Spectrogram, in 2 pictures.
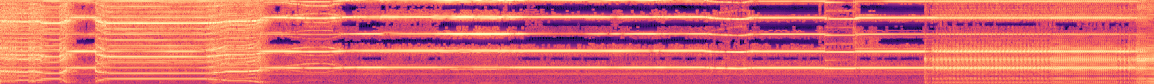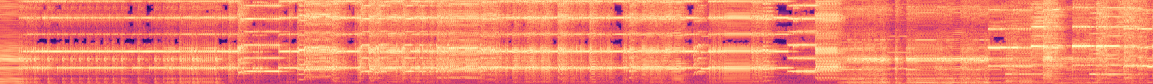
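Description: Live electronic noise music played on analog and electronic devices through effects units. Gliding pitched tones settle into steady high tones. About twelve seconds in, a dense noisy layer comes in, and near the end the sound shifts to lower, rougher distorted noise.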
